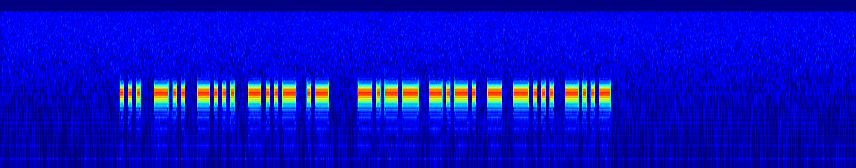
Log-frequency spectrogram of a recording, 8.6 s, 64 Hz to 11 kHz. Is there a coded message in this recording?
Yes: Morse code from 1.1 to 6.2 s, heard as a keyed tone, hand-sent with a bug key, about 29 wpm, 640 Hz. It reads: SDBXA YCTBX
